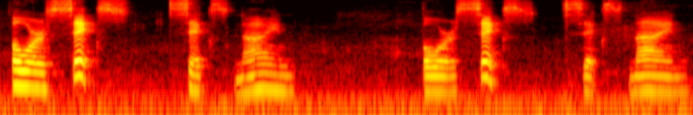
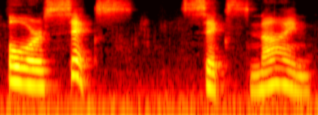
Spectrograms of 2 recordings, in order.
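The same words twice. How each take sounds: First: Slow, fading machine repeat; robotic voice. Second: Slow, spaced-out robot announcement; robotic voice. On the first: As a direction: let the numbers drag out like a broken recording. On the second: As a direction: drone the numbers like a machine. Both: Acted. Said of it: "you hear a robotic voice say".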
